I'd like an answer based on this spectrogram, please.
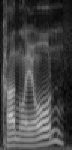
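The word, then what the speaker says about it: Canlaon: but uh this the town of conon spelled with the sea instead of K is is near and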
